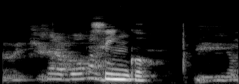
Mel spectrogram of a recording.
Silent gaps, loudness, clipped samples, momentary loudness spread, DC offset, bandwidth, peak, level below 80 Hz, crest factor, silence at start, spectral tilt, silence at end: none; -17 LUFS; under 0.1%; 22 LU; under 0.1%; 7.6 kHz; -2 dBFS; -66 dBFS; 16 dB; 0.05 s; -4.5 dB/octave; 0 s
